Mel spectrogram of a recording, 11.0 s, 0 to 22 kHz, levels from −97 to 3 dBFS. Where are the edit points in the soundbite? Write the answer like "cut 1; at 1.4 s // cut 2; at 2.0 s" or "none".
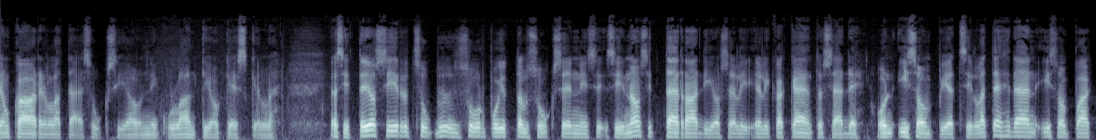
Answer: cut 1; at 8.7 s

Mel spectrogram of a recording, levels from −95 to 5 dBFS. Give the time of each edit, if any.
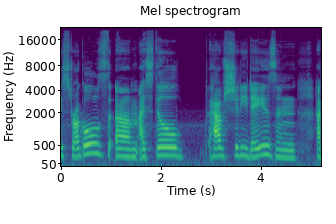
none

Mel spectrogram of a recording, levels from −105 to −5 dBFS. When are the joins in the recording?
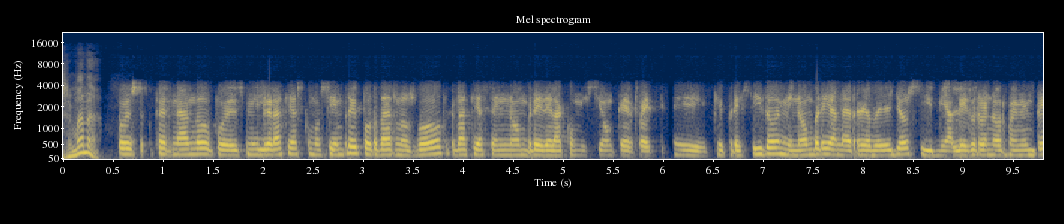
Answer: none

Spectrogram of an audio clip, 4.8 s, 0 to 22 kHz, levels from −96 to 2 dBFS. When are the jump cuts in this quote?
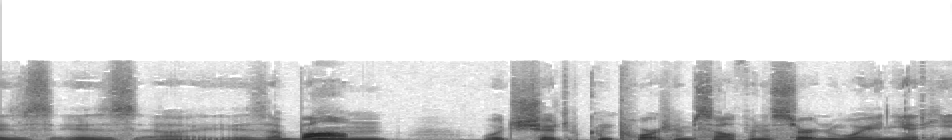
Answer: none

